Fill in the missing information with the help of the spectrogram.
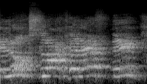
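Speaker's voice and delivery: very high mock yell of bewilderment; baffled shouting. Londoners baffled by the comic at a party, high confused shouting.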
